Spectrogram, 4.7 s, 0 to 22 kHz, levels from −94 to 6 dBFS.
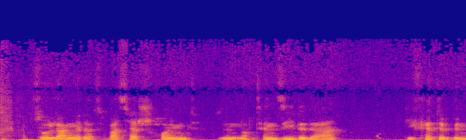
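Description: At 3.75 s the speech skips forward, with a garbled disruption lasting until 3.81 s, roughly two 26.1 ms frames. The likely cause is a broken MP3 bit reservoir: after a cut, frames decoded borrowed bits from the wrong data. Spectrogram: disordered vertical smear; waveform: abrupt discontinuity.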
